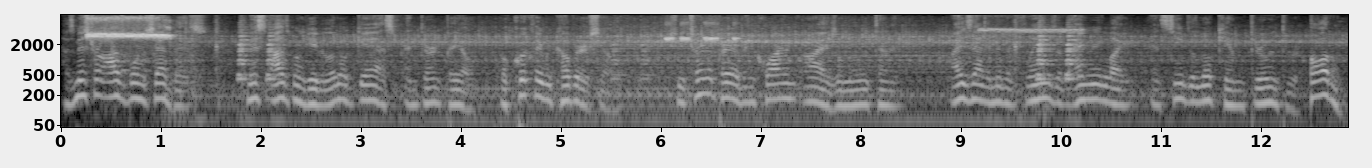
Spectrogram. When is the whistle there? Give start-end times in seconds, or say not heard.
0.2-1.1, 6.0-6.8, 9.1-10.2.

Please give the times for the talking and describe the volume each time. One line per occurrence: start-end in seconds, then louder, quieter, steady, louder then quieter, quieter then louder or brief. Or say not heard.
0.0-12.8 steady.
